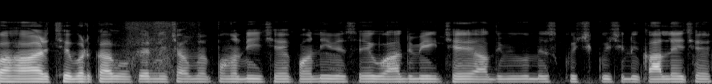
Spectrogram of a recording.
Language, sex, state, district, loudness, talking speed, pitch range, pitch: Maithili, male, Bihar, Saharsa, -21 LUFS, 175 wpm, 125-130 Hz, 130 Hz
